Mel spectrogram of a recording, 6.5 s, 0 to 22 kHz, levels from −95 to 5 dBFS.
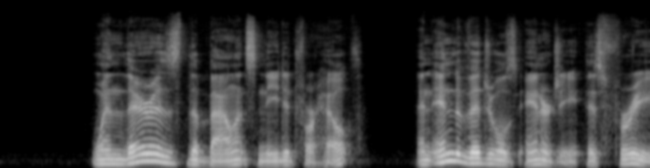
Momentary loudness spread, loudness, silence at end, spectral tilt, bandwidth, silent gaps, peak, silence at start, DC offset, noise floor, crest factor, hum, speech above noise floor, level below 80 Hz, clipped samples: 11 LU; -23 LUFS; 0 s; -6 dB/octave; 14 kHz; none; -6 dBFS; 0.95 s; under 0.1%; -86 dBFS; 18 dB; none; 64 dB; -58 dBFS; under 0.1%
